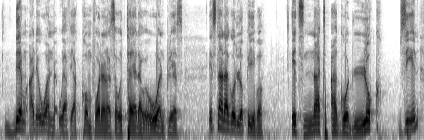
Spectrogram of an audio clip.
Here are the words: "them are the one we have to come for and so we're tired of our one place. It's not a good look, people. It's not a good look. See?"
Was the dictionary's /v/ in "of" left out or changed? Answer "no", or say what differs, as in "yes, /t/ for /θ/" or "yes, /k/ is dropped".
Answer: yes, /w/ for /v/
